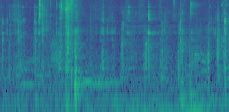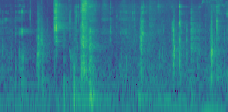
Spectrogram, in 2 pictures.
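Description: Close-miked chewing of a mouthful of butter chicken: wet, smacking mouth sounds with sharp clicks at irregular intervals.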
